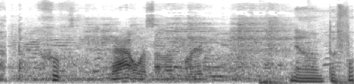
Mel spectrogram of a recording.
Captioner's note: exhales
